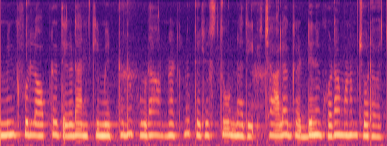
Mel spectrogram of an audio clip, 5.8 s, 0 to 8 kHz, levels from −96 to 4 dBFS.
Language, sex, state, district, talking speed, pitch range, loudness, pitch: Telugu, female, Andhra Pradesh, Srikakulam, 145 wpm, 225-240 Hz, -14 LUFS, 235 Hz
